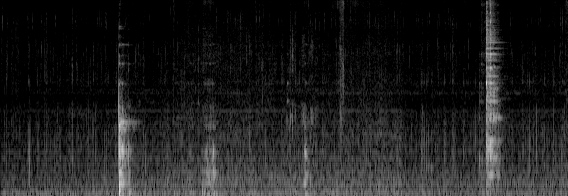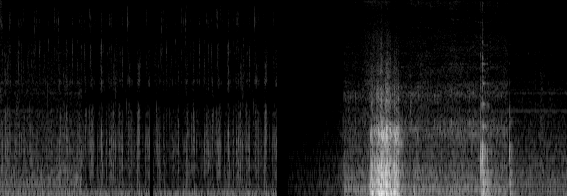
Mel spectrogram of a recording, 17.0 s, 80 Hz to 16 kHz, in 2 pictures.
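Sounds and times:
pot simmering on stove: 0.0s - 12.7s, 13.6s - 17.0s
chopsticks stirring noodles in pot: 2.4s - 6.8s.

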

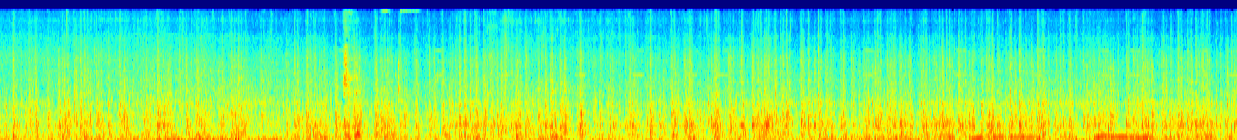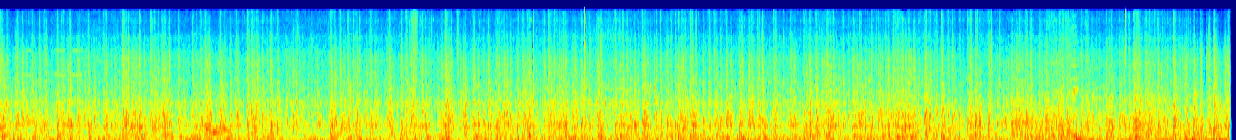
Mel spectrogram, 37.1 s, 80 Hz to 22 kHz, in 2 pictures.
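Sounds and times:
heavy rain falling: 0.0s - 37.0s.

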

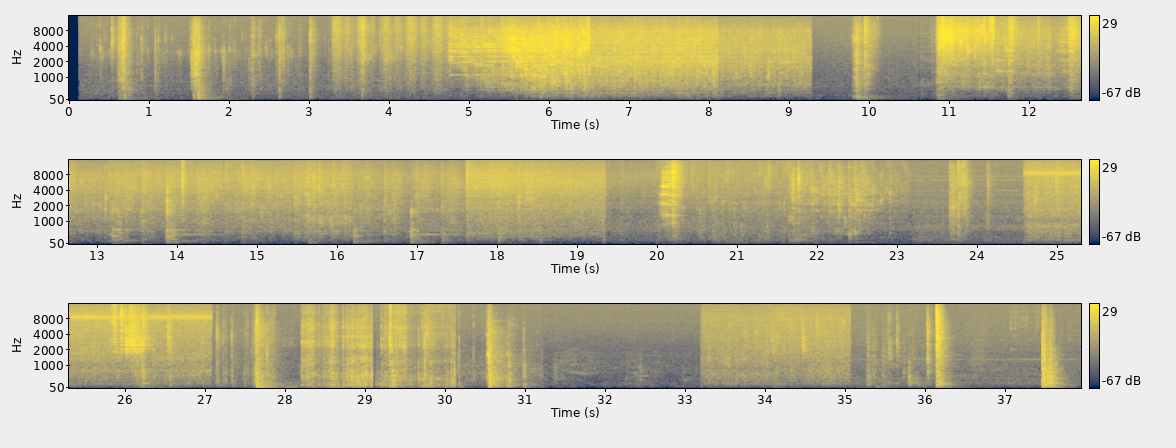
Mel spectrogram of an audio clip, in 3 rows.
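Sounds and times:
oil sizzling: 0.2s - 9.3s, 10.8s - 27.1s, 33.2s - 35.1s
wooden spatula scraping a wok: 11.5s - 18.6s, 28.2s - 30.2s.

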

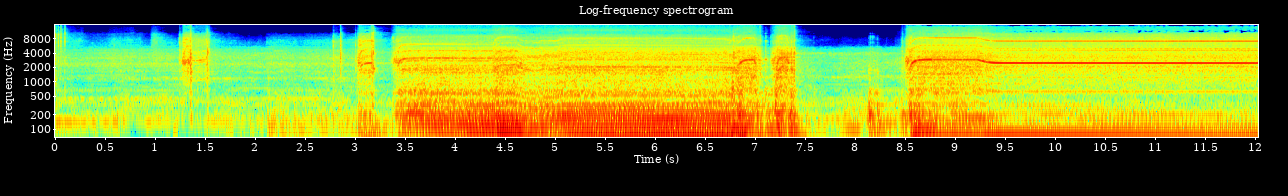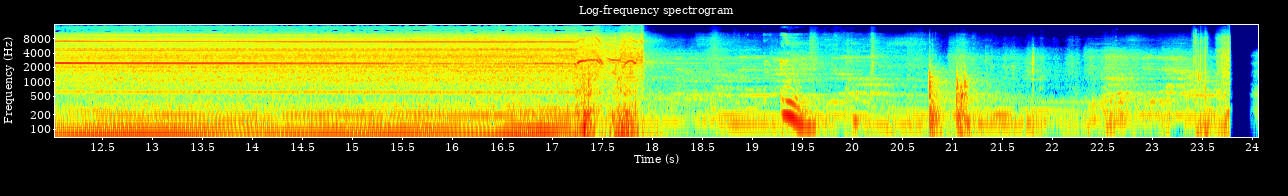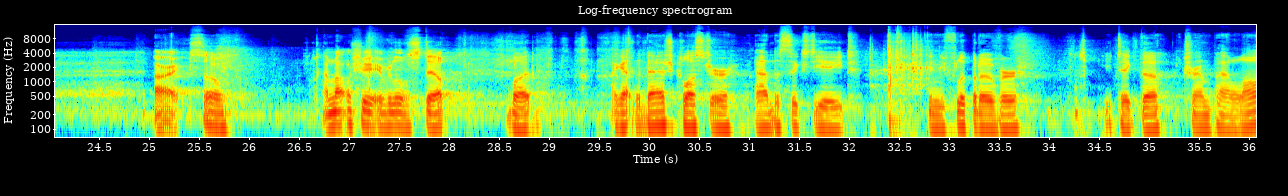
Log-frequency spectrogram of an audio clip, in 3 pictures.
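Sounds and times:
cordless drill drilling into metal: 2.8s - 7.5s, 8.5s - 18.0s.

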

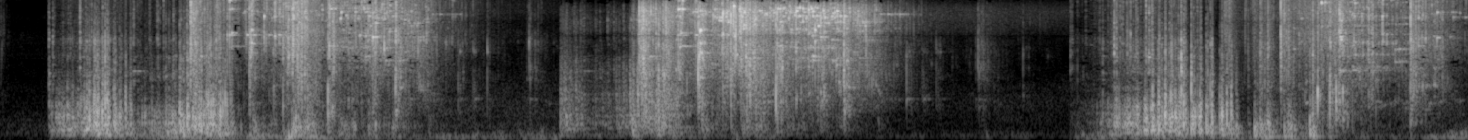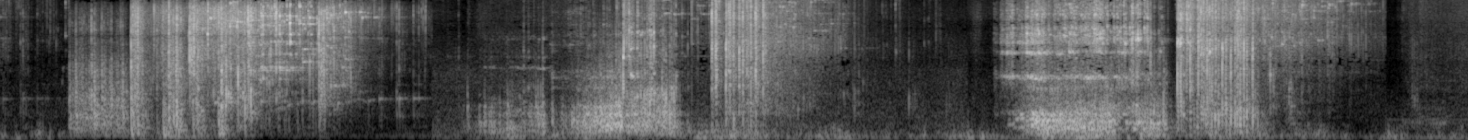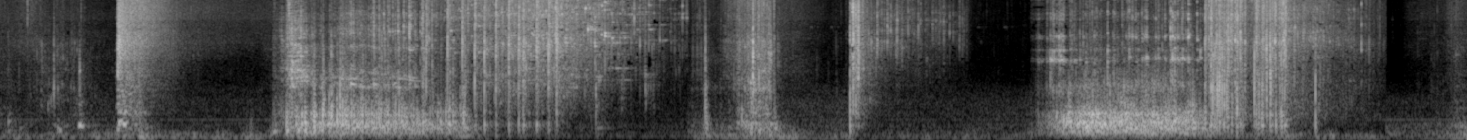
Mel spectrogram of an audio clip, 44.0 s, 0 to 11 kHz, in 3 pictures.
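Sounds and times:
glass bottles smashing: 1.9s - 5.0s, 6.3s - 9.6s, 12.7s - 15.4s, 16.0s - 19.0s, 19.7s - 23.2s, 24.7s - 28.6s, 32.7s - 36.3s, 37.9s - 38.9s, 39.8s - 42.8s
glass shards tinkling: 13.1s - 15.3s.

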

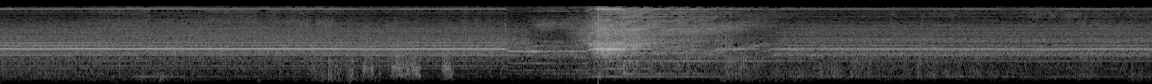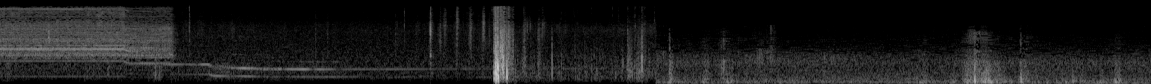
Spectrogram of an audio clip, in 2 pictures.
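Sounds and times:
pressure washer motor whine: 0.0s - 18.1s.

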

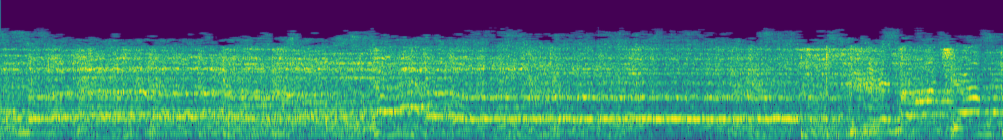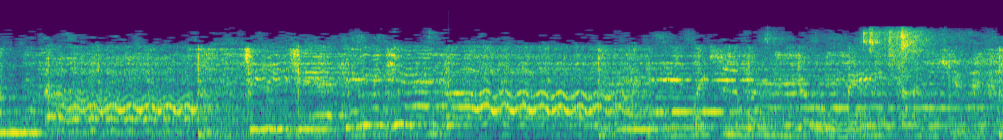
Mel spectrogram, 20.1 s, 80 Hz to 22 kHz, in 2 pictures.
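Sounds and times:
slow melody with vibrato: 0.0s - 20.0s
steady accompaniment: 0.0s - 20.0s.

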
